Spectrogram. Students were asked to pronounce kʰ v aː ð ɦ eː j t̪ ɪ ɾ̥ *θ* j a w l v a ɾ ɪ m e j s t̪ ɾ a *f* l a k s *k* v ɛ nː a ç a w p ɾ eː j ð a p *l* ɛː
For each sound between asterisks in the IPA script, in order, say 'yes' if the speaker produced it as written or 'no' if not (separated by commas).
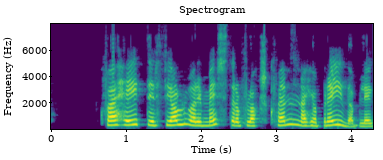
yes, yes, no, yes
